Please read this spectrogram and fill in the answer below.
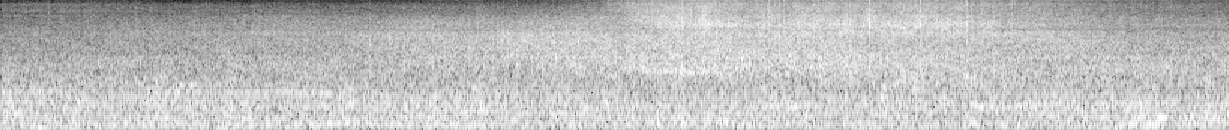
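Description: N-scale model trains rolling along the layout track: a steady rolling hiss of small wheels and motors. It swells for a few seconds mid-way as a fast passenger train passes close, then eases back.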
